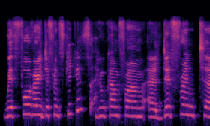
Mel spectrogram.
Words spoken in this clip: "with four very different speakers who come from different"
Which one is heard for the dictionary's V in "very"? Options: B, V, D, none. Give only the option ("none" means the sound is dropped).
V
